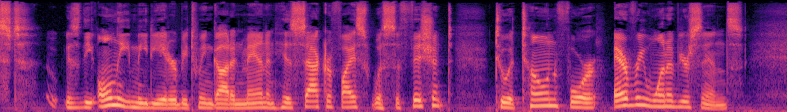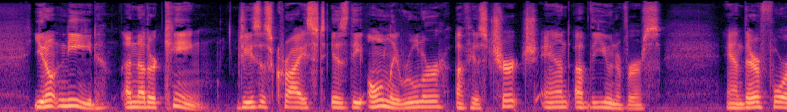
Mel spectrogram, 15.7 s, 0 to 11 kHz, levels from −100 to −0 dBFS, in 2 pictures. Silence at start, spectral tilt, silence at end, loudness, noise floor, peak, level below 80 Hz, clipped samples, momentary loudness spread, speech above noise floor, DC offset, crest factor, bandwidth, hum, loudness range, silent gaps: 0 s; -5 dB/octave; 0 s; -20 LUFS; -42 dBFS; -2 dBFS; -52 dBFS; under 0.1%; 9 LU; 23 dB; under 0.1%; 18 dB; 11 kHz; none; 2 LU; none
